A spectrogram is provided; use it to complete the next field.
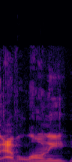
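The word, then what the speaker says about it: Avellone: was actually from Chris I think it's Avallone is how you say the last name.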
